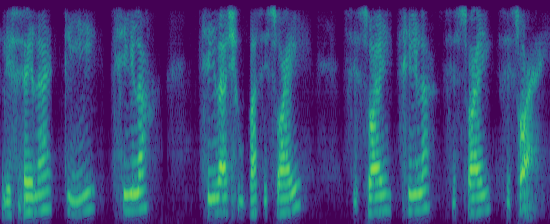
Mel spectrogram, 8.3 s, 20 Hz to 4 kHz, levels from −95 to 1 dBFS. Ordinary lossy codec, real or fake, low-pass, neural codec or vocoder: none; fake; 3.6 kHz; codec, 16 kHz, 2 kbps, FreqCodec, smaller model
